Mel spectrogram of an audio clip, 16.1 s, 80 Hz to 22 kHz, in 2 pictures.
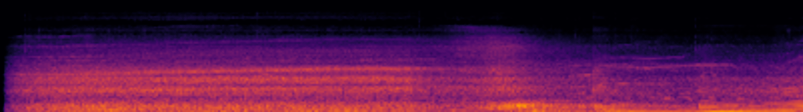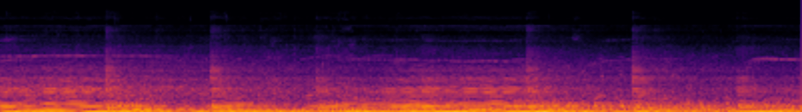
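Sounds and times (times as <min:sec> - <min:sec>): stadium crowd noise: 0:00.0 - 0:16.0
deep bass drone from pa: 0:00.2 - 0:16.0.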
